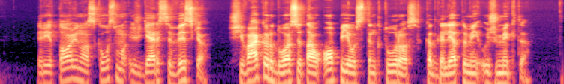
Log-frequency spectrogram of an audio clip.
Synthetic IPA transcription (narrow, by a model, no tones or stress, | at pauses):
ɾʲiːt̪oːjʊnuɔskɒʊsmoːʔɪʒʲɡʲɛɾʲstʲɪʋʲɪsʲkʲo̰ː | ʃʲiːʋɑːkɐɾd̪uɔsʲɪt̪ɑʊʔoːpʲɪjɛʊsʲt̪ʲɪŋkt̪uːɾoːskɐt̪ɡɐlʲeːt̪ʊmʲeːʔʊʒʲmʲɪkʲt̪ʲɪ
